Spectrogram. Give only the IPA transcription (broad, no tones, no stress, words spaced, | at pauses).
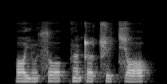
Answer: ɒjũ sɔ kɐ̃ʈɐʈ͡ʂi t͡ɕɒ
